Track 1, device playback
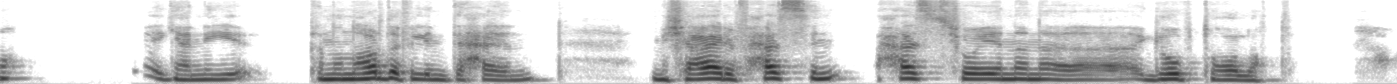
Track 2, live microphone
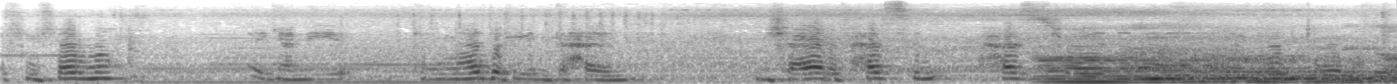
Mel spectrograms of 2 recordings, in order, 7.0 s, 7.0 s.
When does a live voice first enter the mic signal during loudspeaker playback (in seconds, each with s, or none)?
5.1 s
